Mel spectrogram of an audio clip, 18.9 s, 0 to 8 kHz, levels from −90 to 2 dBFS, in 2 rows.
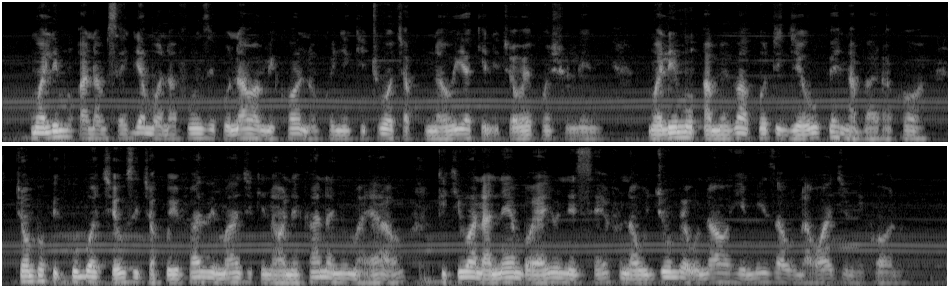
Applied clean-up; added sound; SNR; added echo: none; none; none; none.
